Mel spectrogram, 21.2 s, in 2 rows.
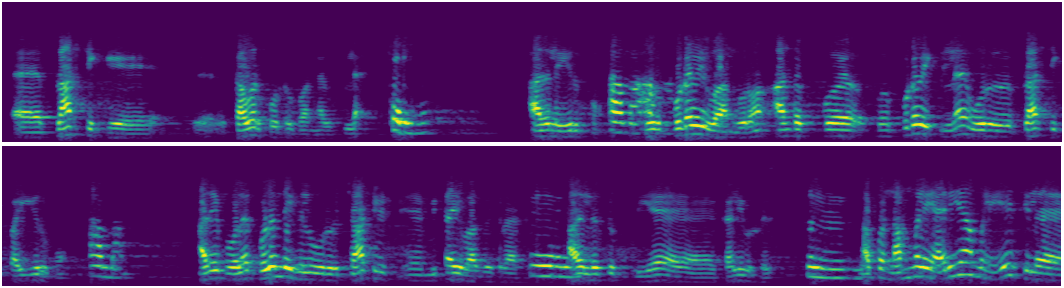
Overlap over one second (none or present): none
